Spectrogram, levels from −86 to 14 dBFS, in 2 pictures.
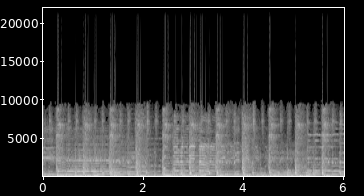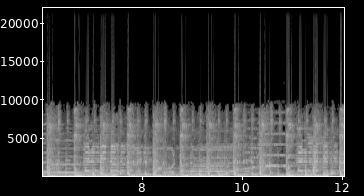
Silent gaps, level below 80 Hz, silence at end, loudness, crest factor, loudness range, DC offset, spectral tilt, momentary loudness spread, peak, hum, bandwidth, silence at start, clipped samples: none; -16 dBFS; 0 s; -11 LUFS; 10 dB; 1 LU; under 0.1%; -4 dB/octave; 4 LU; 0 dBFS; none; 10 kHz; 0 s; 0.3%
